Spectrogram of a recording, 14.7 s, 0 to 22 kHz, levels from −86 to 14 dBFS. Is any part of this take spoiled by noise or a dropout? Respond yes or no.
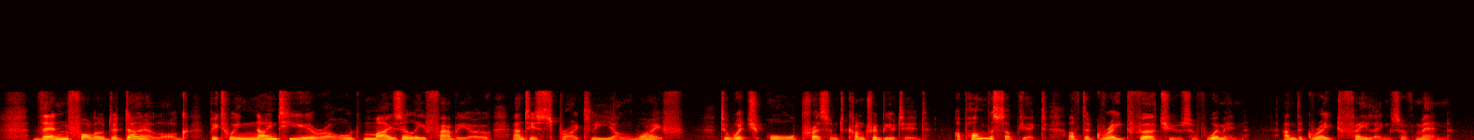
no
